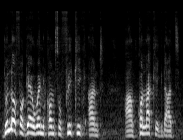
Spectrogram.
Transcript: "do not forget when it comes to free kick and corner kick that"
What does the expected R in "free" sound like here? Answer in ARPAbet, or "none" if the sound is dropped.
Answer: R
